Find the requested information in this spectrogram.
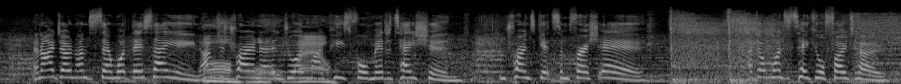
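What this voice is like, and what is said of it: British accent. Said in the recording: “my British accent saying meditation”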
